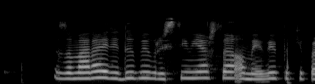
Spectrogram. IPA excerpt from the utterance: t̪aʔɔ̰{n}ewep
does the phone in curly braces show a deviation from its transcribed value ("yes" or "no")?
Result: yes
